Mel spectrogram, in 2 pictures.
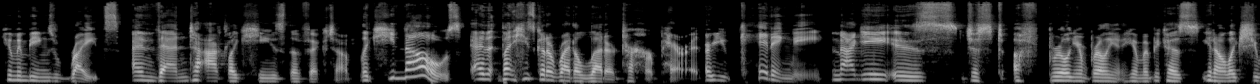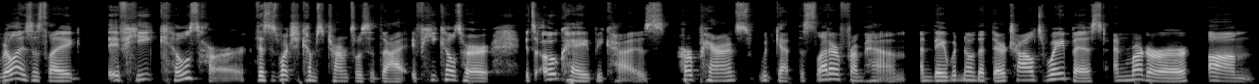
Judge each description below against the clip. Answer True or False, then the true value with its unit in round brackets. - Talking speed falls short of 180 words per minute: False (200 wpm)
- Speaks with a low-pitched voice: False (190 Hz)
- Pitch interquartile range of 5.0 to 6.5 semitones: True (5.5 semitones)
